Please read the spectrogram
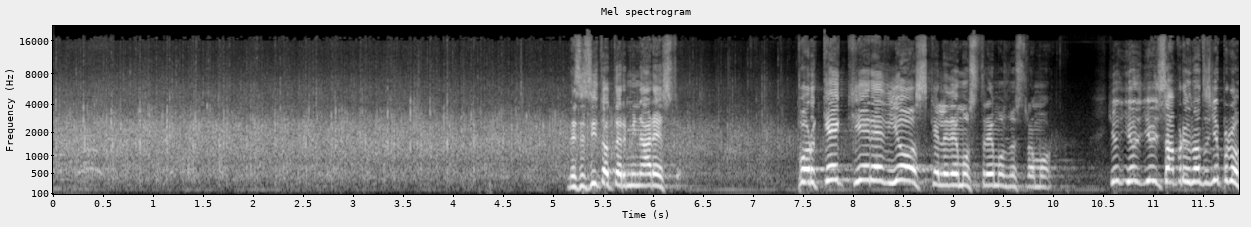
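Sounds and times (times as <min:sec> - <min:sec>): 
audience clapping loudly: 0:00.0 - 0:08.4
speech: 0:05.1 - 0:06.4, 0:07.4 - 0:11.8.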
